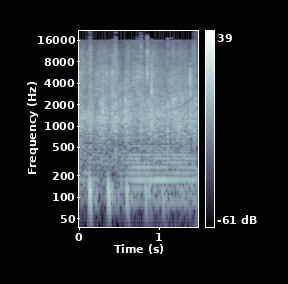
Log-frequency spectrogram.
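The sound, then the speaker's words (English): A church audience claps hands together in a dense, steady burst of applause, many overlapping claps filling the space with a few stronger thumps early on. “Clap your hands for him.”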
